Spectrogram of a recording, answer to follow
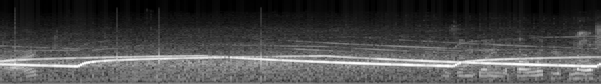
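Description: Two emergency-vehicle sirens wailing at the same time, out of step with each other. Each rises and falls slowly in pitch, taking several seconds per sweep.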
